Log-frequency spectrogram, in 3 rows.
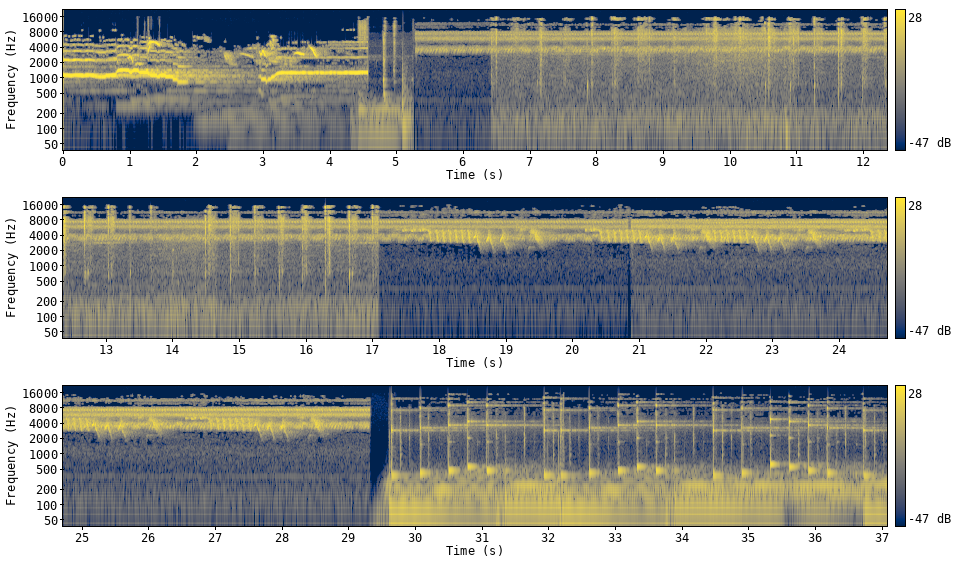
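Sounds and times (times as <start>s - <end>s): insects chirring: 5.2s - 31.1s
small clicks and scraping: 6.4s - 17.1s.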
